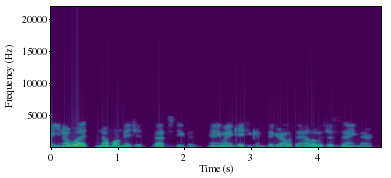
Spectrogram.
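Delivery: ordinary talk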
